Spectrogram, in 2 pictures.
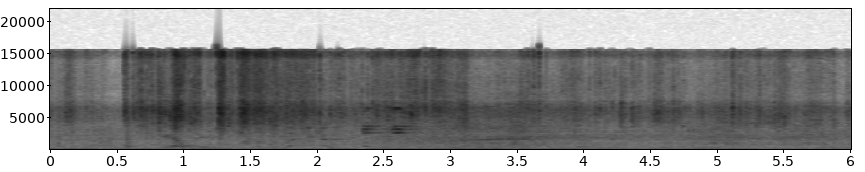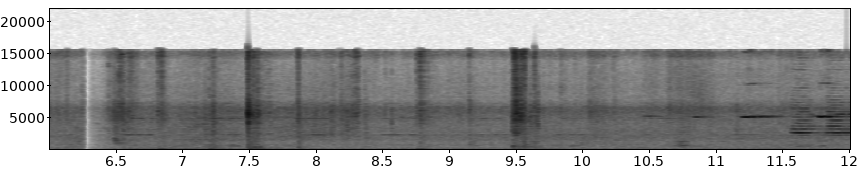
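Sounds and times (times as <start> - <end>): traffic: 0.0 - 12.0.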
